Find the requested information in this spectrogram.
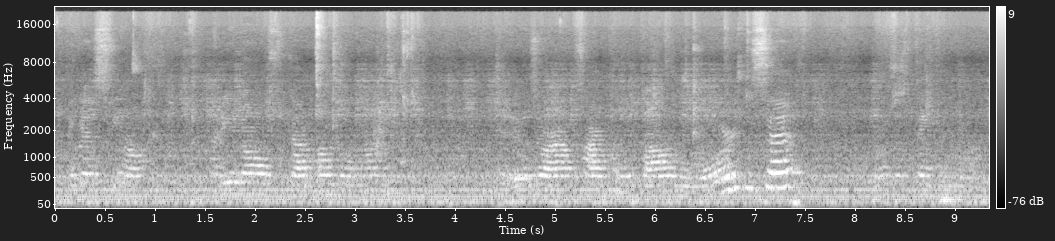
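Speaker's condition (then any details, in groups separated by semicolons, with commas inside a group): No condition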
